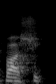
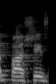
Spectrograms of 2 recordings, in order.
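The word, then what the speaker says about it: Paasche: वरना बच्चे ऐसे भी, सर पाची, बेटा इज नॉट पाची, इज पाशेस। एग्रीड, इज लस्पाइरिस एंड पाशी। याद रखना, या पाशेस बोलते हैं।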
